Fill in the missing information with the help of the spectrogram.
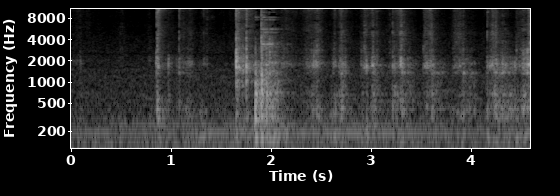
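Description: Small steel parts clinking and scraping as a pin wrench and the flange nut of a drill grinding-disc arbor are worked by hand: a run of light clicks, with a louder clatter about two seconds in.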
